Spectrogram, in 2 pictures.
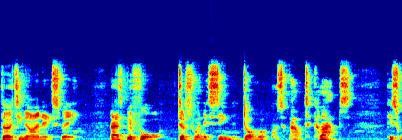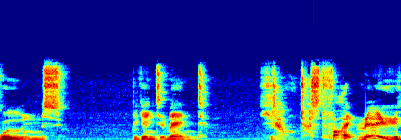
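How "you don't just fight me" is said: pitched-up thundering snarl, like a tree creature. Narrating a fight, the storyteller voices the ancient tree Domrock: Domrock's thundering snarl. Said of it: "he snarls, his thundering voice echoing".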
